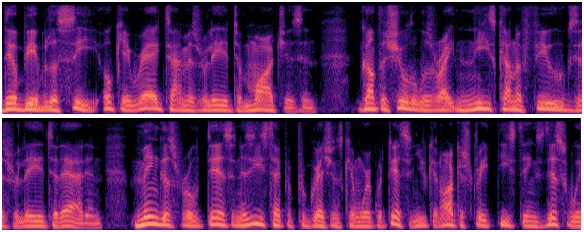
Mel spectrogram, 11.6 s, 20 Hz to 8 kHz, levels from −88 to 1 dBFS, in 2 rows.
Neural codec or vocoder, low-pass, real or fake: none; 7.2 kHz; real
